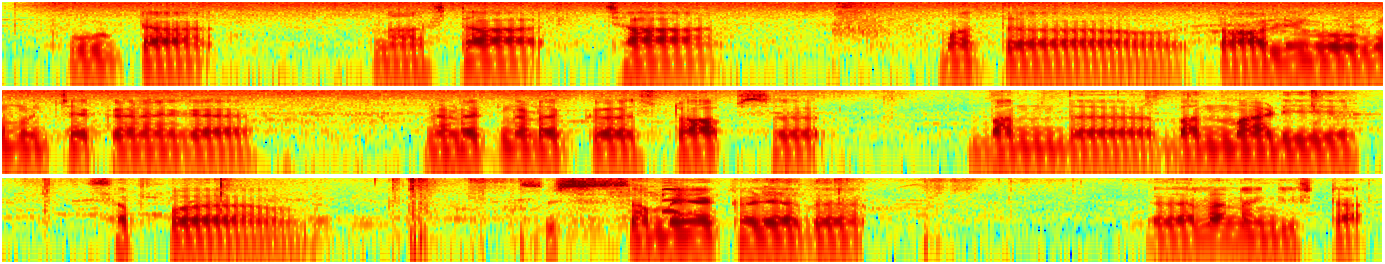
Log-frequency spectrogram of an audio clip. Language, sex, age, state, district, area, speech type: Kannada, male, 18-30, Karnataka, Dharwad, rural, spontaneous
